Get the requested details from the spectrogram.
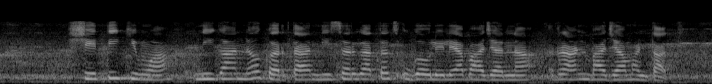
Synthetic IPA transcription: ɕet̪iːkĩw̃ʋa | niɡanəkəɾt̪anisəɾɡat̪ət͡suɡəʋleljabʱad͡ʑanːa | ɾaɳbʱad͡ʑam̤əɳt̪at̪

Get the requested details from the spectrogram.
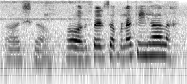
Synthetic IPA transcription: əɕʰaɔɾfeɾsəpnakiɦala

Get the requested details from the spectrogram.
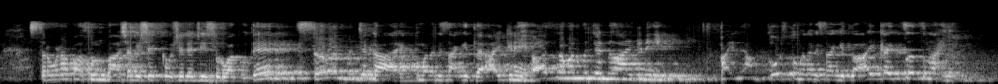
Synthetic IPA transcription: səɾʋɳ̃apasuːnbʱaɕaʋiɕəkːəwɕeljat͡ɕiːsuɾuʋat̪ɦot̪esɾəʋənm̤əɳd͡zekajt̪um̤alamiːsãŋɡit̪ləʔa̰jkɳiːʔəd͡zkɾəmanm̤ənd͡zenəajkɽiːpəɦileamt̪ost̪um̤alamiːsãŋɡit̪laːjikait͡sət͡snaɦi

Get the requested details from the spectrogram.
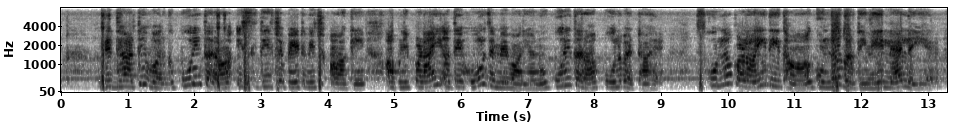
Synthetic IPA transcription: ʋɪd̪jaːɾt̪ʰiːʋəɾɡpuːɾiːt̪əɾãːʔɪsd̪iːt͡ʃəpeːʈʋɪt͡ʃaːkeːaːpniːpəɽ̤̃aːiːʔət̪eːhoːɾzɪmːeːʋaːɾijãːnũːpuːɾiːt̪əɾãːpoːlbɛːʈʰaːɦɛː | skuːlãːpəɽaːiːd̪iːt̪ʰaːãɡʊɳɖaːɡəɾd̪iːneːlɛːləiːɦɛː

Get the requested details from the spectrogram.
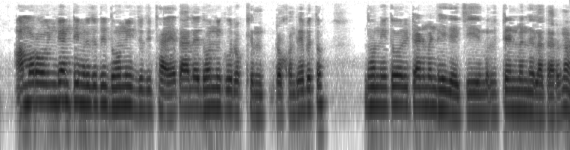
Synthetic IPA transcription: a̰maɾoiɳɖijanʈimɾed͡ʒɔd̪id̪ʱonid͡ʒod̪it̪ʰaet̪aɦeled̪ʱonikuɾɔkʰːinɾɔkʰːɔnd̪ebet̪ɔ | d̪ʱonit̪ɔɾiʈajnmeɳʈɦejd͡ʑajt͡ɕʰiɾiʈajnmeɳʈɦelak̪aɾɔna

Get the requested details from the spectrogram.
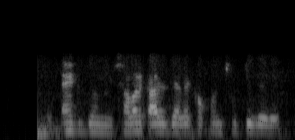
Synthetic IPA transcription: ɛkd͡ʑoniʃɔbʱaɾkad͡ʑd͡ʑaɡakɔkʰont͡ɕʰuʈibebe

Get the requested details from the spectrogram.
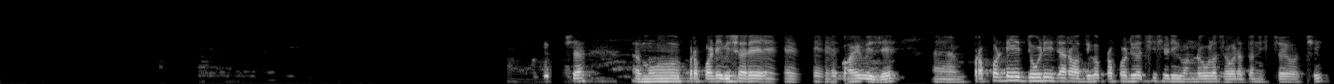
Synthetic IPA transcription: ɔd̪ʱipɔsamũpɾɔpɔʈibisɔjɔɾe | kɔɦibid͡ʒe | pɾʔɔpɔɾʈid͡ʒoɽid͡ʒaɾaɔd̪ʱikɔpɾɔpɔʈ̬iɦɔt͡ʃʰiseɽiɡɔɳɖoɡuɭɔd͡ʒʱɔɡɽat̪ɔnist͡ʃɔjɔɦɔt͡ʃʰi

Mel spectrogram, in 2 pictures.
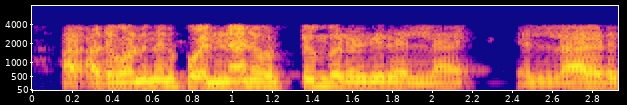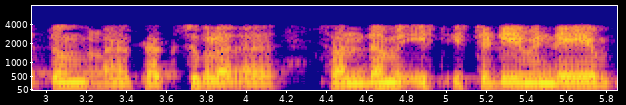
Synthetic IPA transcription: ɐʔɐ̰ðuɣoɳɖinːɐːlponːaːnoʈːumpɐrɐɣɐɾelːa | elːaːeɽut̪ːumpɐksuɣɐɭ | swɐnd̪ʱɐm̰isʈɐɽijɐminde̞jum

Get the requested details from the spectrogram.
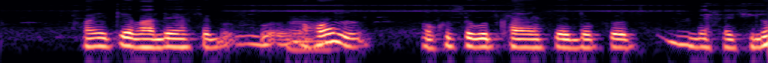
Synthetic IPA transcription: hɔjetijabʱalɛasɛɔɦɔl | ɔkʰusɔɡutkʰajasɛdɔk̚tɔɔtdɛxʰajsʰilʊ̃

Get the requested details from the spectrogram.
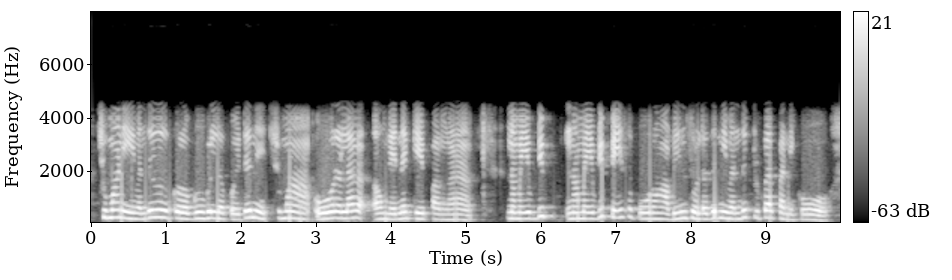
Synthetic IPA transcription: t͡ʃːʊmːaːnĩːʋɐnd̪ɯɡuːɡɐlːɐpoːjɪʈːɯnɪt͡ʃːʊmːaːoːɾɐlːãːɐʋɐŋɡɐɛnːɐkeːʈpaːŋɡɐ | nɐmːɐɛpːɐɽinɐmːɐɛpːɐɽipeːsɐpoːɾõːɐpːɐɽɪnːɯsɔlɾɐðɯnĩːʋɐnd̪ɯpɾɪpeːɾpɐɳːɪkːõː

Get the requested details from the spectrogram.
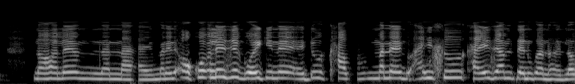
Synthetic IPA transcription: nɔɦɔlɛnajmanɛɔkɔlɛzɛɡojk̬inɛejt̬ʊkʰamanɛaɦisʊkʰajɛzamtɛnʊkwanɔɦɔjlɔ

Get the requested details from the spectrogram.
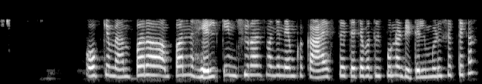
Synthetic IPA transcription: okemɛmpəɾpəɳɦelt̪ʰinɕuɾənsm̤əɳd͡zʱenemkəkajəst̪et̪jat͡ɕjabəd̪ːəlpuɾɳəɖiʈelmiɭuːɕək̚t̪eka

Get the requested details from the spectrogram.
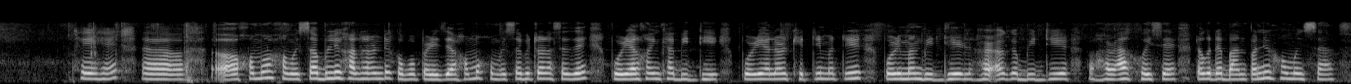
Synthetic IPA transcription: xejɦɛ | ɔxɔmɔɹxɔmɔjsːabulixadʱaɹɔntɛkobɔpaɹizɛɔxɔmɔɹxɔmɔjsːabʱitɔɹɔtasɛzɛpoɹialxɔjŋkʰjabidʱːipoɹialɔɹkʰetimatɹiɹpoɹimanbidʱːiɹbidʱːiɹɦɔɹakhojsɛlɔɡɔtɛbanpaniɹxɔmɔjsa

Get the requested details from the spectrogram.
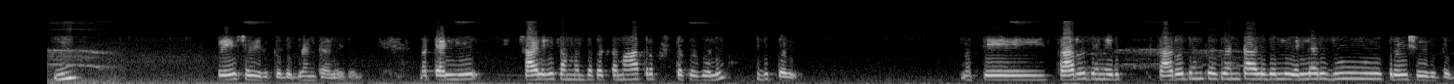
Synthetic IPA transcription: mː | pɾɐeːʂɐʋiɾut̪ːɐd̪eɡɾɐɳʈaːɭɛ̰jd̪ɐ̰lːimɐt̪ːeɐlːiʃaːleɡesɐmbɐnd̪ʱɐpɐʈːɐmaːt̪ɾɐpu̥st̪ɐkɐɡɐɭusiɽut̪ːɐʋe | mɐt̪ːesaːɾʋɐːd͡ʒɐneɾusaːɾʋoːd͡ʒɐnikɐɡɾɐɳʈaːlɐd̪ɐlːiɛlːɐɾiɡuːpɾɐʋɛːʂɐʋiɾut̪ːɐd̪e

